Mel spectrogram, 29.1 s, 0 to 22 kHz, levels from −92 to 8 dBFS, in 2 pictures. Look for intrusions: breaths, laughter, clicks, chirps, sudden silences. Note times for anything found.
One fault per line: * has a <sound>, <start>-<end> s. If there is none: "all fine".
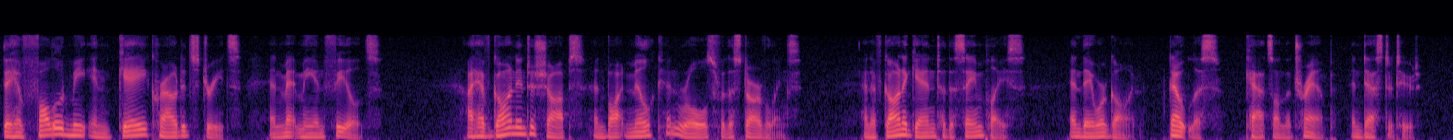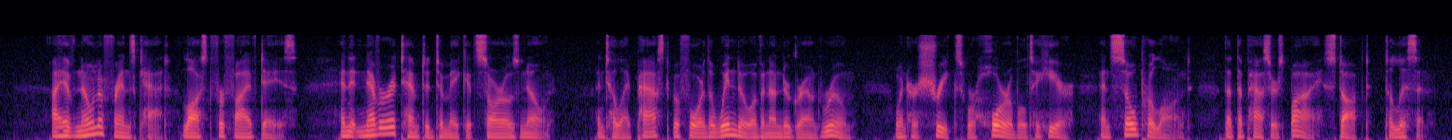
all fine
